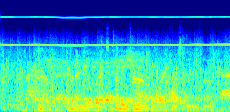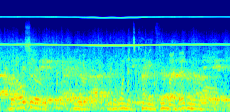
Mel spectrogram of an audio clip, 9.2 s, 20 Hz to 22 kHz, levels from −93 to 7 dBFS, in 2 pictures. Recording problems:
muffled; very slightly; fading above 3.5 kHz
chatter from many people; very loud; throughout; 1 dB above the speech
high-pitched whine; loud; throughout; 4 kHz, 6 dB below the speech

